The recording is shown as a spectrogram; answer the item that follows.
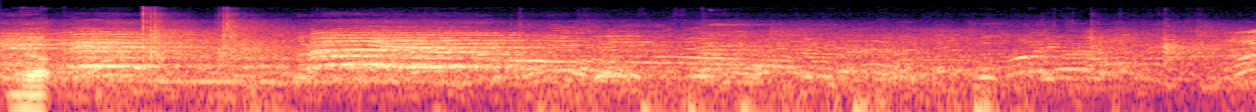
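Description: Basketball bounced on a hardwood gym floor several times by a shooter at the free-throw line, over the voices and shouts of a crowd in the gym.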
